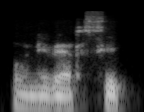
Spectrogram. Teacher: it's accented on the final vowel so the stress Falls univers and I think that's about it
